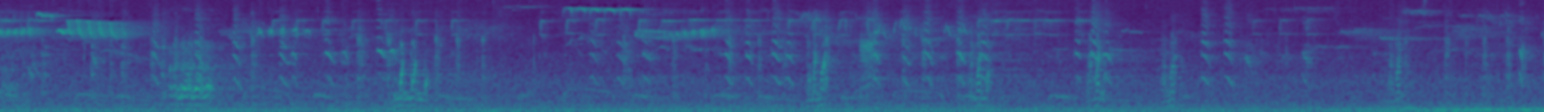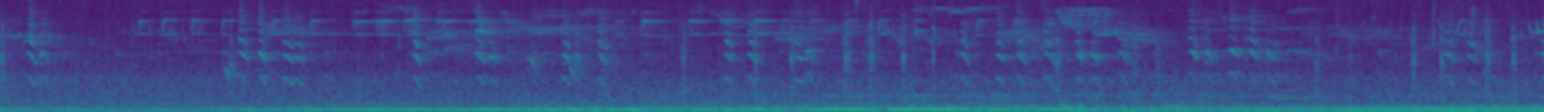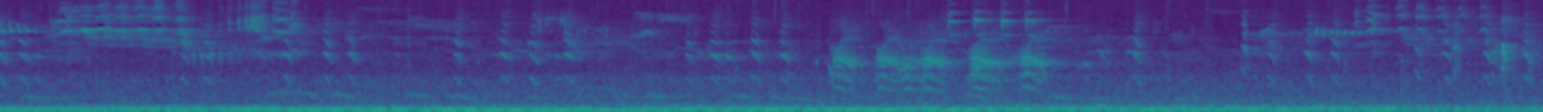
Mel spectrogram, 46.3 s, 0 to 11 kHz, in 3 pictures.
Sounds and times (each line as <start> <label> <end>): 0.0 Ducks 4.9
0.0 Little Egret 16.2
0.0 Blackbirds 46.3
7.2 Ducks 10.1
10.7 Ducks 12.6
13.8 Ducks 15.9
38.7 Crows 41.6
